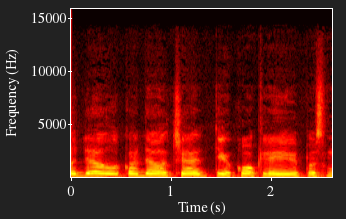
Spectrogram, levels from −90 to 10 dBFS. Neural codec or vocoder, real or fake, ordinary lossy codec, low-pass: codec, 44.1 kHz, 2.6 kbps, SNAC; fake; MP3, 96 kbps; 14.4 kHz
